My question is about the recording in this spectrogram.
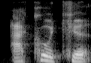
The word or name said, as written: Accùcchj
